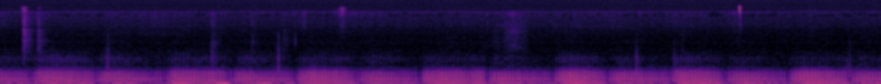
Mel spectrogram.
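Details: Kittens purring indoors on a typical morning as they wake their owner: a deep, rumbling purr pulsing steadily with each breath, about one and a half pulses per second, with occasional faint clicks.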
